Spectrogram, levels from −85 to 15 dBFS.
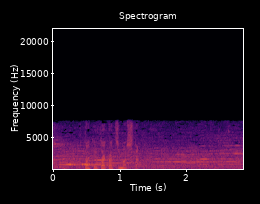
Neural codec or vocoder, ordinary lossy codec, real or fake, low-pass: none; none; real; none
